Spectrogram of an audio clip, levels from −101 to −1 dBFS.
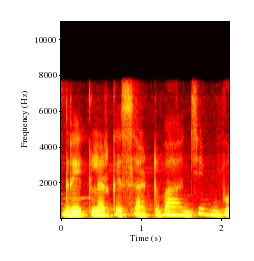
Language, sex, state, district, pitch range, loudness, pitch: Bhojpuri, female, Bihar, East Champaran, 205-225 Hz, -16 LUFS, 220 Hz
